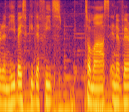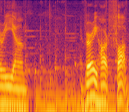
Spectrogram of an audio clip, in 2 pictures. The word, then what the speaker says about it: Tomas: By the way, the dragon that was here is Tomas, not Thomas. People make that error sometimes, but it's Tomas, because you see there's no H in the name.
